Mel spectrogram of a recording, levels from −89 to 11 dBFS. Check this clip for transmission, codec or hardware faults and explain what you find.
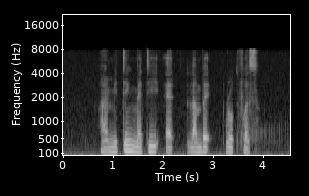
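One fault stands out in this speech clip. From 3.35 to 3.41 s a brief glitch cuts through the audio. This is damaged data in a compressed stream: corrupted bytes threw the decoder out of sync, so it misread those frames and searched ahead for the next valid frame header.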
